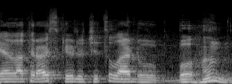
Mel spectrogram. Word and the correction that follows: Bochum: o Bochum.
